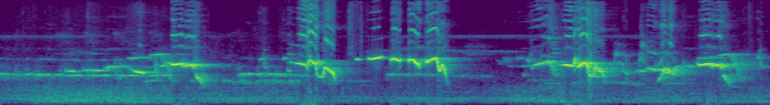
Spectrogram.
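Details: Black-naped oriole, male and female voices, prolific singer, fluty whistled phrases falling and rising, broken by short harsh buzzy bursts, in two bouts with a quiet pause between; a faint low hum underneath.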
